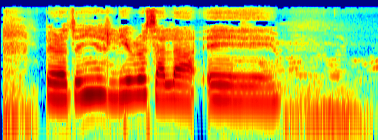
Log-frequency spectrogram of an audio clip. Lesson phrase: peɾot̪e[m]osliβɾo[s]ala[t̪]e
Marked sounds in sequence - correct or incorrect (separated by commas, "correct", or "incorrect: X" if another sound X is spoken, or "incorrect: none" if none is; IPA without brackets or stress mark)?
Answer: incorrect: ɲ, correct, incorrect: none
